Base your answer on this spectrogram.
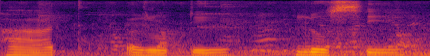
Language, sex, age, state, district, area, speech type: Assamese, female, 45-60, Assam, Goalpara, urban, spontaneous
